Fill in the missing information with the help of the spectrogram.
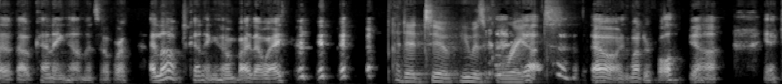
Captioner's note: chuckles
